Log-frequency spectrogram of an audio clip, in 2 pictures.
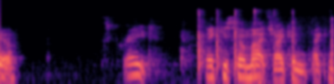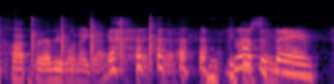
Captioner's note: laughs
